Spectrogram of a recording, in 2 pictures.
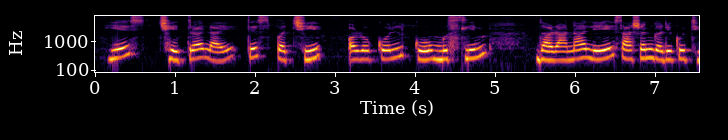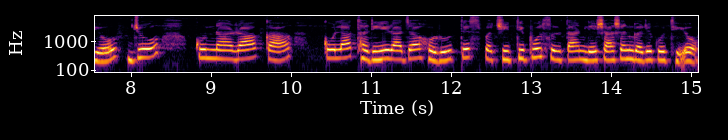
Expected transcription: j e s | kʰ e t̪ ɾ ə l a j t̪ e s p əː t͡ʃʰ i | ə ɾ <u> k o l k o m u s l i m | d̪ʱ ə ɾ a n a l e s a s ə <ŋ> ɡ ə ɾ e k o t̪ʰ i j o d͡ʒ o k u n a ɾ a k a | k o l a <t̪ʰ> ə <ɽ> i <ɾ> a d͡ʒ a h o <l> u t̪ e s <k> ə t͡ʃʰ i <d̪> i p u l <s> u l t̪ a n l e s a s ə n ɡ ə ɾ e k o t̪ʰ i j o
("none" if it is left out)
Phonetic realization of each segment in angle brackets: o, n, t̪ʰ, ɾ, ɾ, ɾ, p, t̪, s

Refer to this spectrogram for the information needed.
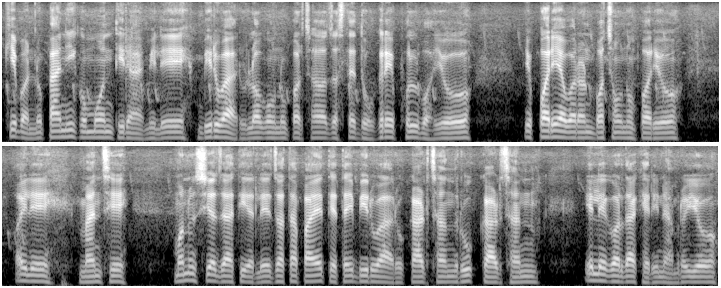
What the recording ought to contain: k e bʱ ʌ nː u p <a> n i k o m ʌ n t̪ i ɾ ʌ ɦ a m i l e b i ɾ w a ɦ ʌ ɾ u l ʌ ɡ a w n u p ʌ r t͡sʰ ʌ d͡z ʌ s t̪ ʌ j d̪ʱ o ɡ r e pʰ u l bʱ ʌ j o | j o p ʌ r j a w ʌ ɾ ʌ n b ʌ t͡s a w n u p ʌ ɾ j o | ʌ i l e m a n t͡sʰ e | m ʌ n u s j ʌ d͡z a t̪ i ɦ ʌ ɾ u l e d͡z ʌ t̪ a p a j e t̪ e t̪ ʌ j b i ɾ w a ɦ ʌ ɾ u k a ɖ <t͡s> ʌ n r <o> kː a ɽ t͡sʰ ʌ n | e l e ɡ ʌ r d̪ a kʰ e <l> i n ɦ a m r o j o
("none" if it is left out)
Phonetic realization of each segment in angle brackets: a, t͡sʰ, u, ɾ

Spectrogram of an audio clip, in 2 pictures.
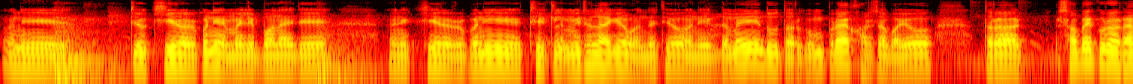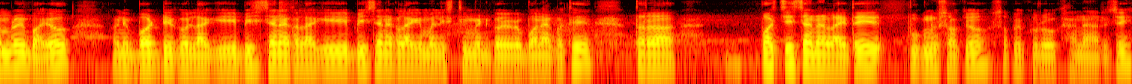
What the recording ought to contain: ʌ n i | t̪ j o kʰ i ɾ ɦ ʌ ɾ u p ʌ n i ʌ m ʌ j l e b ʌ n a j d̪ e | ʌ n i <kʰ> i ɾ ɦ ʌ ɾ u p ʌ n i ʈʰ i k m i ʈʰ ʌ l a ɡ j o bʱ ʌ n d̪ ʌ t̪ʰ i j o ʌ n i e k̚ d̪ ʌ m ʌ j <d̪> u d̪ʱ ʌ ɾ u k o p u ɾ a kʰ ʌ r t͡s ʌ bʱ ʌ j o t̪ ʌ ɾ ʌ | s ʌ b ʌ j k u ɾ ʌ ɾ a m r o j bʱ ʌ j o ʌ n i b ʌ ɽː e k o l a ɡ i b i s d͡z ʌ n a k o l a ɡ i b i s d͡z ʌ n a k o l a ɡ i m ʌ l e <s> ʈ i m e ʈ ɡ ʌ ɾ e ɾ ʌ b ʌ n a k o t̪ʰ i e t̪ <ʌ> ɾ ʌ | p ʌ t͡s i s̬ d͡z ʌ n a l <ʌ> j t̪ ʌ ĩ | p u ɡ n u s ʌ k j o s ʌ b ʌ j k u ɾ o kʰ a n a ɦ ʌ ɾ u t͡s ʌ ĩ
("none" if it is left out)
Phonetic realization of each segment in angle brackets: kʰ, d̪, s, ʌ, a

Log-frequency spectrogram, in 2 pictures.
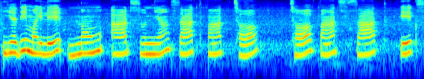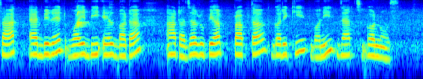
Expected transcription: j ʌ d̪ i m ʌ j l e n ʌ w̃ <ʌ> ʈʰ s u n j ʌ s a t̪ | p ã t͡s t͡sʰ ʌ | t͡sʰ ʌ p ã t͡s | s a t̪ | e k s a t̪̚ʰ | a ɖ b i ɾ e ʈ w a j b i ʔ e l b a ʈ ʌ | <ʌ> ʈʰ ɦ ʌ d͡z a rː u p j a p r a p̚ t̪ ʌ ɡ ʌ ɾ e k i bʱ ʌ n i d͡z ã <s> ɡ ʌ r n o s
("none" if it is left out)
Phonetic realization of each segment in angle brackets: a, a, t͡s

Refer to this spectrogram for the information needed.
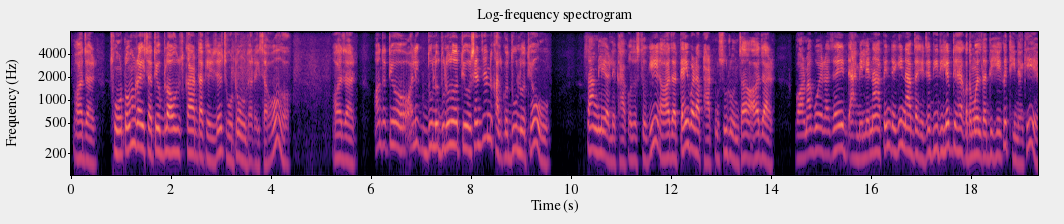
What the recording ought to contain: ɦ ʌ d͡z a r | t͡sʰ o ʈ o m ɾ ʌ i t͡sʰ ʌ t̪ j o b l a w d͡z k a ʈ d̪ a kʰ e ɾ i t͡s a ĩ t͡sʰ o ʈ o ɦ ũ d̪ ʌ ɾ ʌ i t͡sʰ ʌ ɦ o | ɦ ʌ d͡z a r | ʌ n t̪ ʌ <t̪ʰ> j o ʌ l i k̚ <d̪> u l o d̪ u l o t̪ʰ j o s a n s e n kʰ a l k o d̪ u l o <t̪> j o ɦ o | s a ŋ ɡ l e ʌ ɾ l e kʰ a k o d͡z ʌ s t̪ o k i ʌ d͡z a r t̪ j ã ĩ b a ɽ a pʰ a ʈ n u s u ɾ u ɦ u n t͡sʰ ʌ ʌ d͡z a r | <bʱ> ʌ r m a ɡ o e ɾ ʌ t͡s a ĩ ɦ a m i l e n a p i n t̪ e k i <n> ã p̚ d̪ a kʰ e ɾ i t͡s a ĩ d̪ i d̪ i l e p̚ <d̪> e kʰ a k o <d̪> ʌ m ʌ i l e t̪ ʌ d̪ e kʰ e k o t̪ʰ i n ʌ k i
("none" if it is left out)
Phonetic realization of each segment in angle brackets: t̪, d̪, t̪ʰ, ɡʱ, n, d̪, t̪

